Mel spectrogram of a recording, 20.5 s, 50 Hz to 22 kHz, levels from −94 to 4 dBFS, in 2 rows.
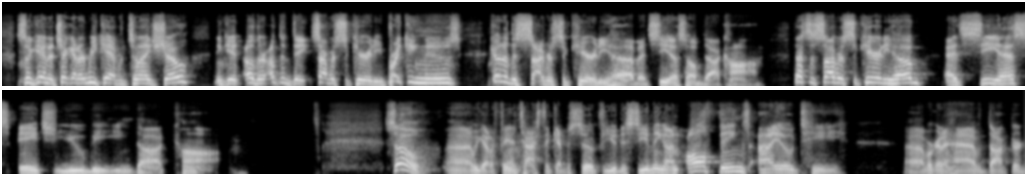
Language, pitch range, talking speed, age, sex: English, 115-185 Hz, 150 wpm, 40-59, male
